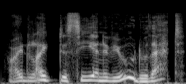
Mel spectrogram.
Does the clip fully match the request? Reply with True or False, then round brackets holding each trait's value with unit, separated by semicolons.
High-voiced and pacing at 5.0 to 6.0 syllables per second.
False (180 Hz; 5.9 syllables/s)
